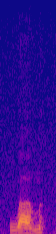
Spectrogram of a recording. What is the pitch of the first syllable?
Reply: rising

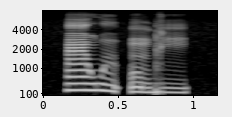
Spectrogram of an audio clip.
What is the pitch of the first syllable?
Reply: high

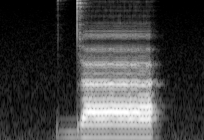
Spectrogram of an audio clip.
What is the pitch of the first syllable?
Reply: high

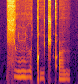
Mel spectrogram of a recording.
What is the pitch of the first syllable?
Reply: high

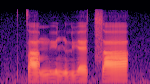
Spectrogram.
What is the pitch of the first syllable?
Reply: rising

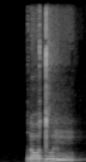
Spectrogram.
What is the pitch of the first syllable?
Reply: high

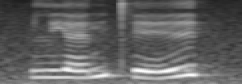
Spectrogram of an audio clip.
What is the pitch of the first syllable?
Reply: rising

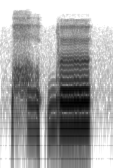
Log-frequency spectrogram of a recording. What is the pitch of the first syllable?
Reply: high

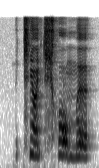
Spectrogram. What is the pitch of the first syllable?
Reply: falling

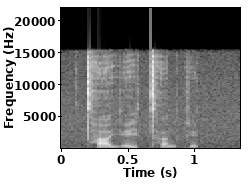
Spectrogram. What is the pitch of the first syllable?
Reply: low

